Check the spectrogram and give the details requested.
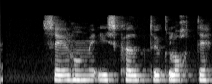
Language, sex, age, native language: Icelandic, male, 9, Icelandic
